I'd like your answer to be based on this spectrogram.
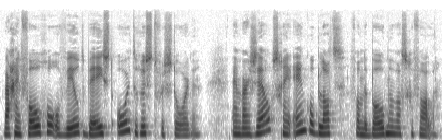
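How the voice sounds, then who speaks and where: A woman with a Dutch accent narrating a fairy tale in a calm, even storytelling voice. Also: fairly low pitch, a little slow.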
